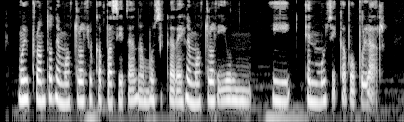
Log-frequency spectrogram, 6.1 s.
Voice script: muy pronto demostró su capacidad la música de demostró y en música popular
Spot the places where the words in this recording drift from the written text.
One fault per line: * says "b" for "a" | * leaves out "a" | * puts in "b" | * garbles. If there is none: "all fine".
all fine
